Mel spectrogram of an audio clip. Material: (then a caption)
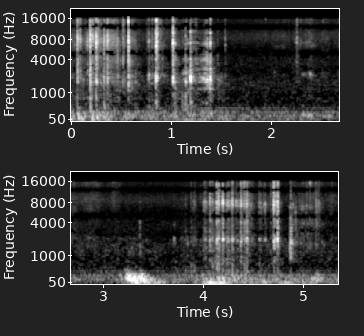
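Soap. A solid light green bar of dry soap, held in the hand, is scraped with a utility knife blade. Bursts of crisp, dry scratching and clicking cluster near the start and again near the end, with a soft low thud in between.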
